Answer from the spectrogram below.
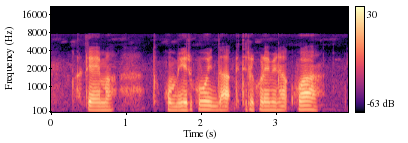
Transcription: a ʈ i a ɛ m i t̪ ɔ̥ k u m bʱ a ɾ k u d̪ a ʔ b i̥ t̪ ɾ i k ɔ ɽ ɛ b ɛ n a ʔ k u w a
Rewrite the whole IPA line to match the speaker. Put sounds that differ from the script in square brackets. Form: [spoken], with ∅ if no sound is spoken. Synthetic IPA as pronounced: a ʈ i a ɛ m [a] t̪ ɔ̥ k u m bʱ [i] ɾ k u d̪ a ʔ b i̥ t̪ ɾ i k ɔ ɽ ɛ [m] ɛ n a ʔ k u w a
